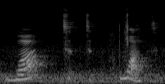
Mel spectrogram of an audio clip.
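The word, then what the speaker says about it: what: تات ازاي الاول و حرف الدبليو والش سايلنت متنطقهاش وبعدها الاي وات كده كتبنا كلمه وات دي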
